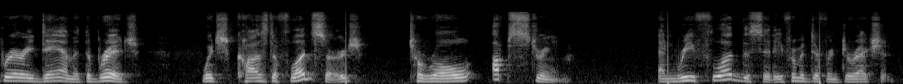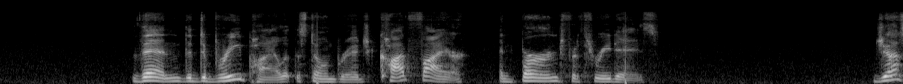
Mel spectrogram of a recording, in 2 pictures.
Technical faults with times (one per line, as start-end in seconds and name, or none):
1.70-2.02 comfort noise in place of the background
3.46 DC step
6.68 DC step
8.20 DC step
12.20 DC step
15.28 DC step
